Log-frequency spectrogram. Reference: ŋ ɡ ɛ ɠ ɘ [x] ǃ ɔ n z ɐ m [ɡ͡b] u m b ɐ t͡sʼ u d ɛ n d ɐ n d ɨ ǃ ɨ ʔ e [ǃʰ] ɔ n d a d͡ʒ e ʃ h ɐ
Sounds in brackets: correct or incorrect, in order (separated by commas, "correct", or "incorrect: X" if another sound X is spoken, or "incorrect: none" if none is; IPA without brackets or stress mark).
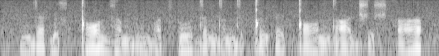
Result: correct, incorrect: b, incorrect: ǃ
